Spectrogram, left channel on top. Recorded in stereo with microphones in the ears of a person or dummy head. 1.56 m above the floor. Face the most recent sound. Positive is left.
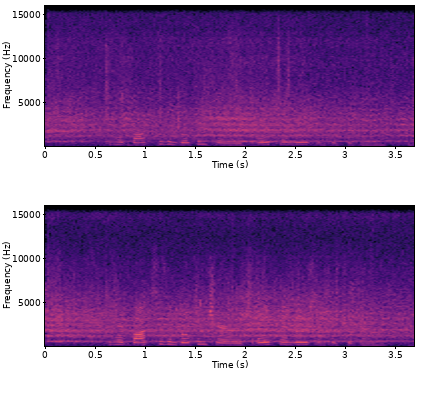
turn(degrees=-75)  # may be behind; listen again after turning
